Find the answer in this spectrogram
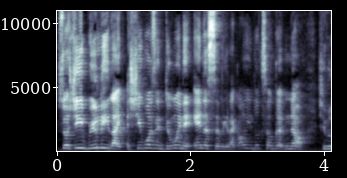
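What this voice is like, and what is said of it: Usual voice. Nothing is said of it.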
